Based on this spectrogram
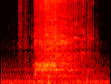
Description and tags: Metal Scrape L-R
Sounds like "crrrrrr!"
